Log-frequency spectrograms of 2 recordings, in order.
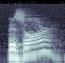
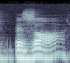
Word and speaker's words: bizarre: bizarre در بریتیش bizarre، چون آر آخر تلفظ نمیشه بعد از صدای آ و گفته میشه bizarre، و امریکن ما میگیم bizarre.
